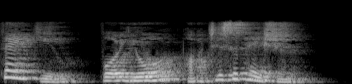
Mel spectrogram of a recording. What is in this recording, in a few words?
announcer thank you for your participation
